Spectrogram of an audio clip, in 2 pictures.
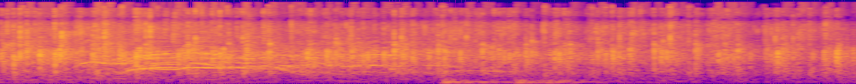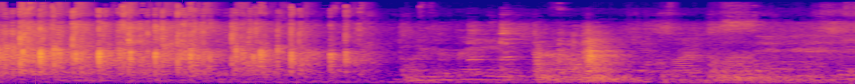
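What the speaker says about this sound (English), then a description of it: "let's give one more round of applause for our amazing director, Savannah Johnson." A theatre audience applauds for their director after a show, the dense clapping strong at first, then thinning and fading out after about six seconds, with a few scattered claps and light room noise at the end.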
